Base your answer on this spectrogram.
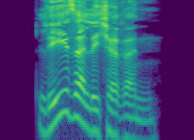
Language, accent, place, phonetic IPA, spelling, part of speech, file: German, Germany, Berlin, [ˈleːzɐlɪçəʁən], leserlicheren, adjective, De-leserlicheren.ogg
- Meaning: inflection of leserlich: 1. strong genitive masculine/neuter singular comparative degree 2. weak/mixed genitive/dative all-gender singular comparative degree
